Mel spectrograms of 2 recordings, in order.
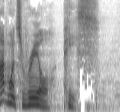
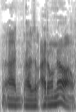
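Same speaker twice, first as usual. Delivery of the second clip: mock unsure; 5 semitones lower than usual. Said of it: "everybody's like".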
